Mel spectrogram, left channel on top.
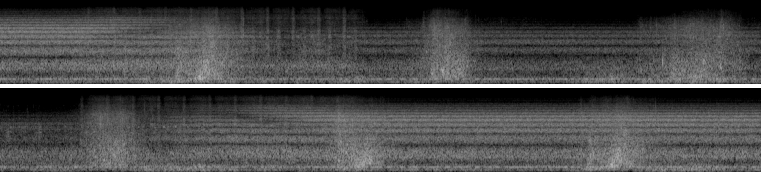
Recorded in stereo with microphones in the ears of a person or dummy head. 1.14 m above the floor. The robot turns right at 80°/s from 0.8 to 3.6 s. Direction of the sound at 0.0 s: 75° left.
